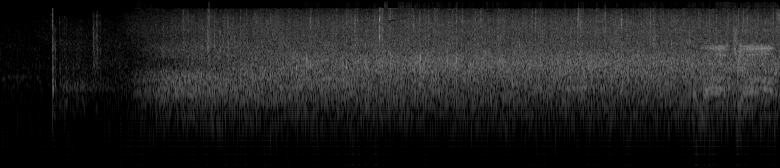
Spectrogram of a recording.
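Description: A Wimbledon crowd at a women's quarter-final tennis match erupts into a sustained roar and applause after a few isolated thuds, the clapping filling the space loudly for several seconds.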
